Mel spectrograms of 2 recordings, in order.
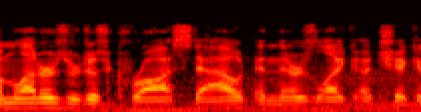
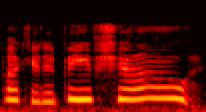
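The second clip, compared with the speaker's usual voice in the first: squeaky falsetto echo; silly high voice. Pretend. Echoing co-host's show intro, very high silly voice.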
